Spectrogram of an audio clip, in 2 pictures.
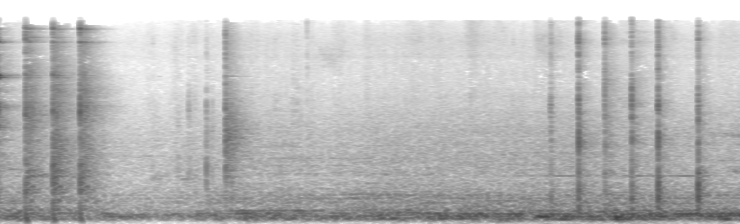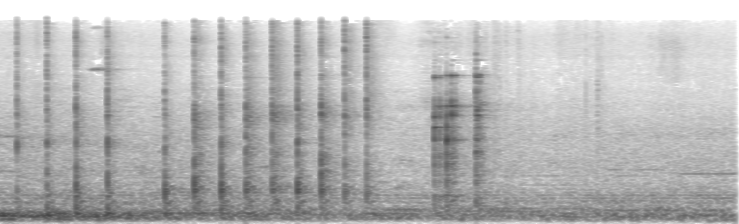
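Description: Hammer striking a steel hand grommet setter, clamping a metal grommet into a tarp sheet over a wooden block. There are a few sharp blows at the start, then a run of quick strikes about three a second, and two harder ringing strikes near the end.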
